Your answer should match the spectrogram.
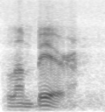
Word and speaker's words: Lambert: It's funny, we were not sure how to say the name, and the Finnish team said that it's pronounced in the French way, Lambert.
